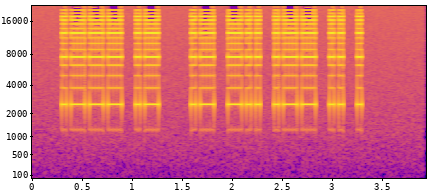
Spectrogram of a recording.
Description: Morse code (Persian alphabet), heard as a high beeper, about 26 wpm, 2500 Hz. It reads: جا ادویه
